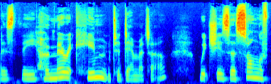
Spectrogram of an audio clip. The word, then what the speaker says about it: Demeter: Yes, that's right, Demeter.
